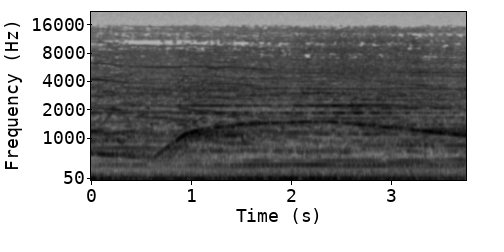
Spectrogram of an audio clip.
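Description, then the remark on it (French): Police sirens wail in the distance, the pitch sliding up and then holding a long, steady tone over a low rumbling background of city noise. “Les employés et les clients prennent leurs jambes à leur cou tandis que les sirènes de police se font entendre au loin.”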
